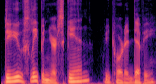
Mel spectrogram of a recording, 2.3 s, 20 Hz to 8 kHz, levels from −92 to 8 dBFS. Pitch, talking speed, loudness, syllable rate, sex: 105 Hz, 205 wpm, -18 LUFS, 5.4 syllables/s, male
